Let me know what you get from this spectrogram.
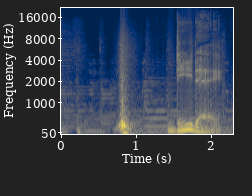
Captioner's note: image whooshing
